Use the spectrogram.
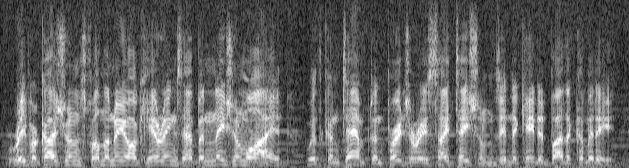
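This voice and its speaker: A man's voice: fairly high pitch, expressive, fairly quick. An American man narrating a 1950s newsreel in a punchy, dramatic announcer style. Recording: dull vintage newsreel soundtrack with music.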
